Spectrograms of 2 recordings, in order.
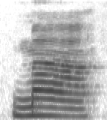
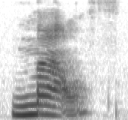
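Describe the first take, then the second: First: The vowel is a flat ah sound. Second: The vowel is a gliding ow sound. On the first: "changed to an ah sound" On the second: "the diphthong ow"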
